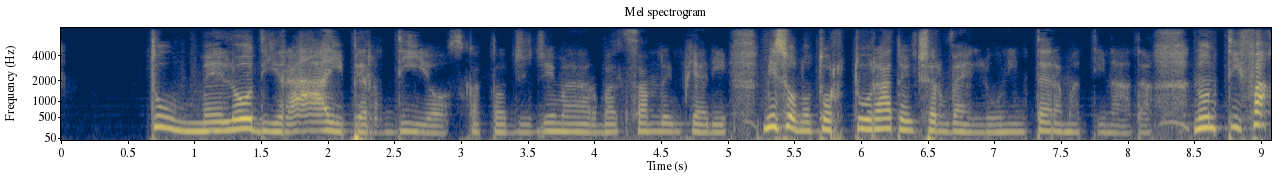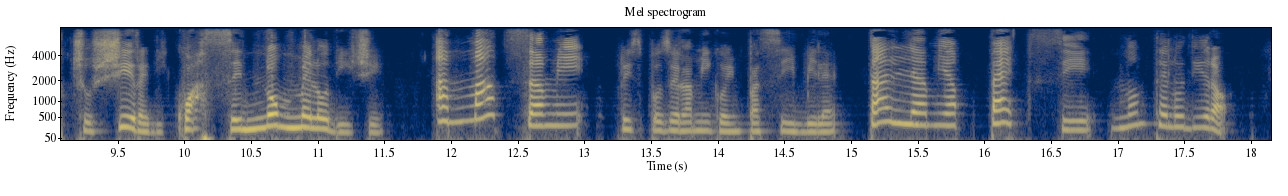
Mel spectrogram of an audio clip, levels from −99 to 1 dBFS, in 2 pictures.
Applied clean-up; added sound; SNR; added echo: none; none; none; none.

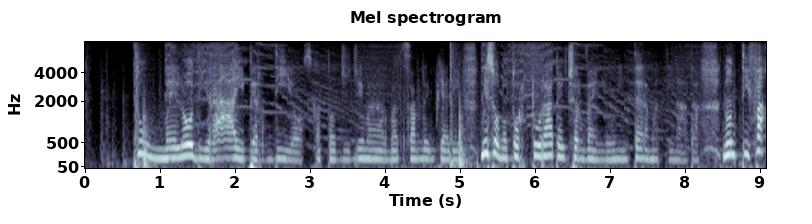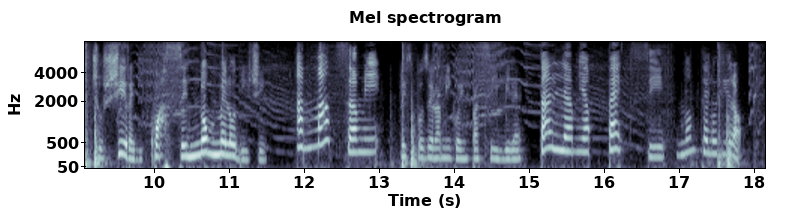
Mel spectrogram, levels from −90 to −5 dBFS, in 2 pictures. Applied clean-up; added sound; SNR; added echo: none; Squeak; 13 dB; none.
